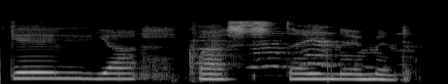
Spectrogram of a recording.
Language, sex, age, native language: Icelandic, female, 7, Icelandic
